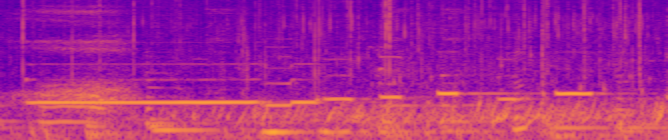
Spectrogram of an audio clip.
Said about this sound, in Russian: Хочу как ты горячую воду из рук лить. А, понял. Чтобы так делать, нужно совмещать воду с огнем.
